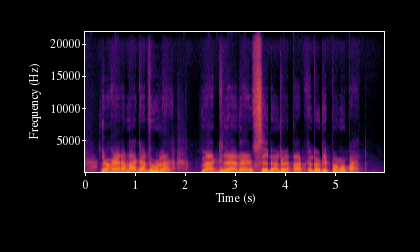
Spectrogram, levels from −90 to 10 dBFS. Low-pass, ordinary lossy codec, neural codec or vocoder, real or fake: none; none; codec, 44.1 kHz, 2.6 kbps, DAC; fake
